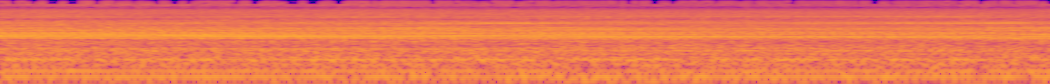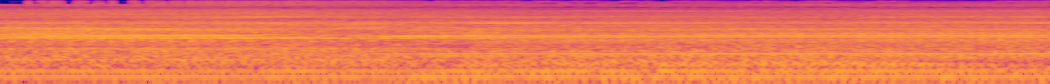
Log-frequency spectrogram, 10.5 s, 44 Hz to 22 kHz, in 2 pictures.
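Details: Cold idle, cover removed, on a 2013 Audi 2.0 TFSI gen2 with Stage 1 Revo tune and 150,000 km: a fairly regular light knock about 200 times a minute over the engine. Owner suspects a piston pin but is unsure.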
